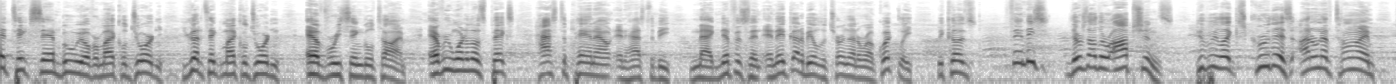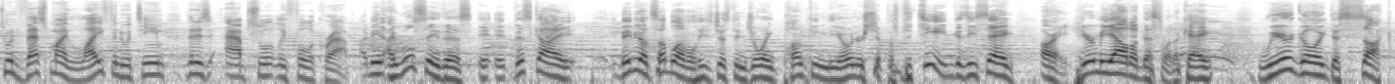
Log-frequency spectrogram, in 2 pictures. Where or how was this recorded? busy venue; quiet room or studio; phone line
busy venue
